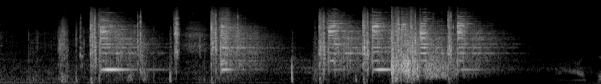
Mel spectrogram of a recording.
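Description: Rifle shots crack rapidly in the distance.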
